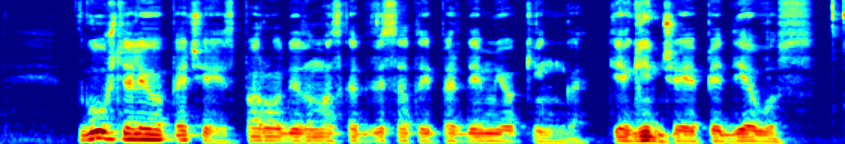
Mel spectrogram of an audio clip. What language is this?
Lithuanian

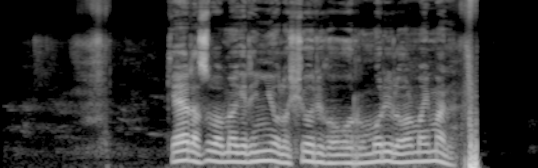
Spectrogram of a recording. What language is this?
Masai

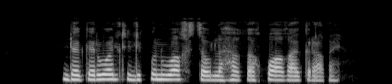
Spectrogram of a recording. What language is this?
Pashto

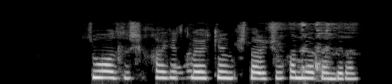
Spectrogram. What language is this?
Uzbek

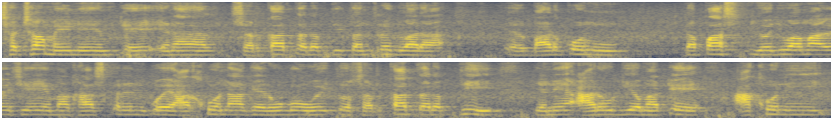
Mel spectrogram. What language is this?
Gujarati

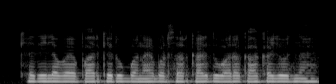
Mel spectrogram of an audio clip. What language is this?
Chhattisgarhi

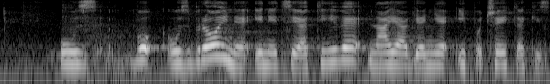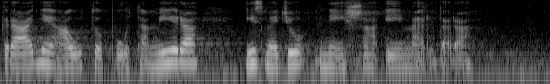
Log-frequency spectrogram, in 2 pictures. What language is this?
Serbian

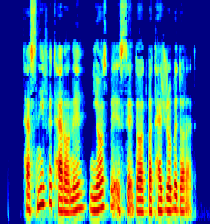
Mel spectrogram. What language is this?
Persian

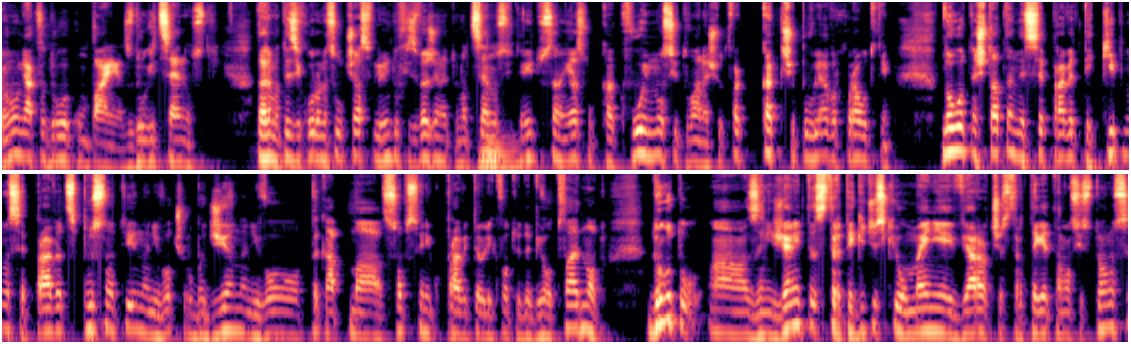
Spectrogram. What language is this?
Bulgarian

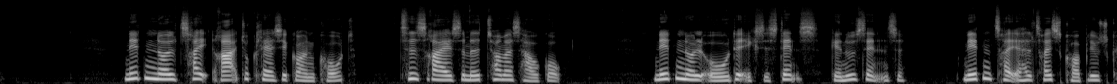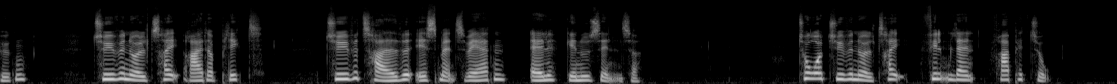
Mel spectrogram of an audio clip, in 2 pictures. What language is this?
Danish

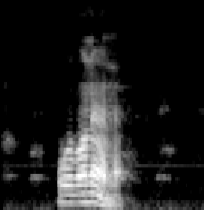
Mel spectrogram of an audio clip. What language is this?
Kabyle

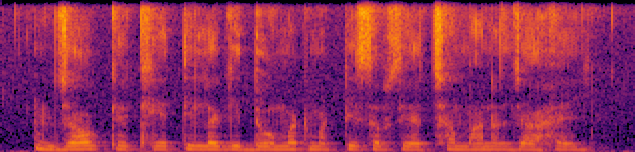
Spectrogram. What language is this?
Magahi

